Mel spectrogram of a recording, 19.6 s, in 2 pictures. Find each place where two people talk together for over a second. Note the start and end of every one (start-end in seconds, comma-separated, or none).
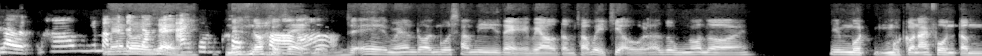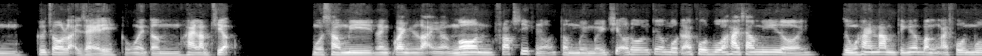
1.0-2.9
